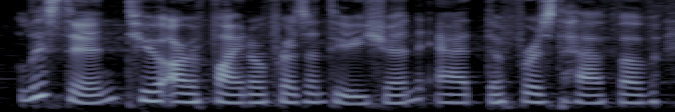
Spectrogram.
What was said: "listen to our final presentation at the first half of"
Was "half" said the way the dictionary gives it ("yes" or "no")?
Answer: yes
